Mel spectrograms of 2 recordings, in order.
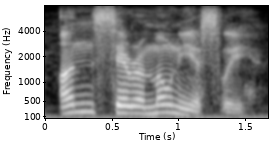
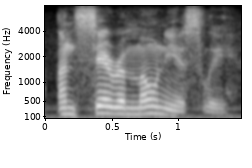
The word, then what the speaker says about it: unceremoniously: is this big one unceremoniously unceremoniously answers unceremoniously okay watch your tongue on the r instead of sera and sarah unceremoniously answers monsley okay one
